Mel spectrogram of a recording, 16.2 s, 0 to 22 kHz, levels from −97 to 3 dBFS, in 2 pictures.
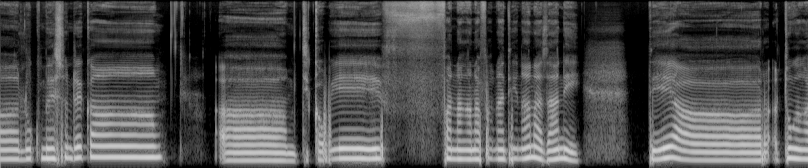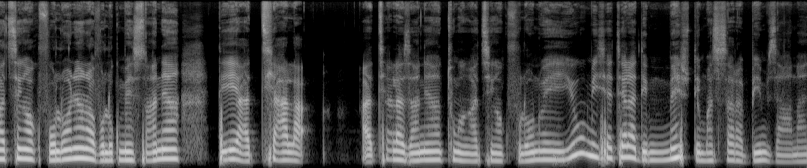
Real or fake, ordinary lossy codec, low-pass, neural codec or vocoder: real; none; none; none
